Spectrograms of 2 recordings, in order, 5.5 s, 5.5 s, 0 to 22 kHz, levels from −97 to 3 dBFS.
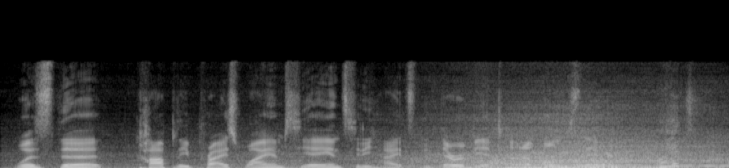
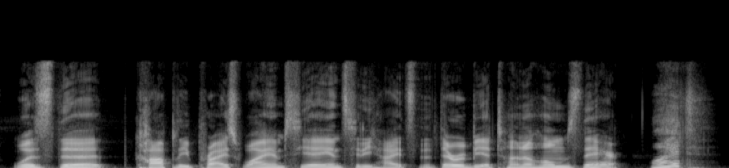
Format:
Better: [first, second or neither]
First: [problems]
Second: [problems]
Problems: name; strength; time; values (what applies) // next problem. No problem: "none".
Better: second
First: traffic noise; very loud; throughout; as loud as the speech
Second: none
